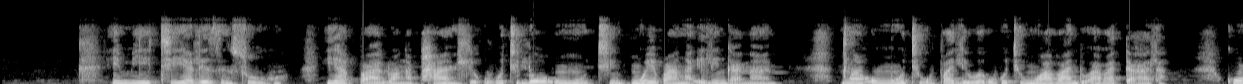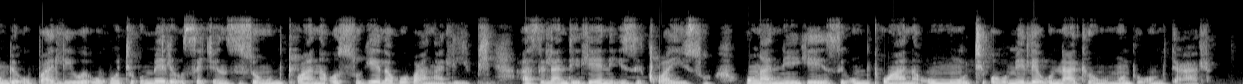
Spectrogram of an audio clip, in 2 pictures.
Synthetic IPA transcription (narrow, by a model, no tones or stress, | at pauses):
imitʰijalezint͡sʼuɣu | ijab̥ʱalwaŋapʰand͡ɮʱɛ̰ʔuɣutʰilɔumutʰiŋwɛβaŋaʔeliŋa̰naːni | ŋ͡ǁaʔumutʰiub̥ʱaliwɛʔuɣutʰiŋwaβantʼṵʔaβad̥ʱaːla | ɣumbʱɛʔub̥ʱaliwɛʔuɣutʰiɣumɛlɛusɛt͡ʃʼend͡zʱiswɛŋum̩tʼwanaʔosuɣɛlaɣuβa̰ŋalipʰi̥asilandʱɛlenḭʔiziǁwajiːsɔuŋaniɣezium̩tʼwanaʔumutʰiʔoɣumɛlɛʔunatʰwɛŋumuntʼuo̰m̩d̥ʱaːla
